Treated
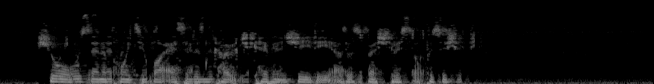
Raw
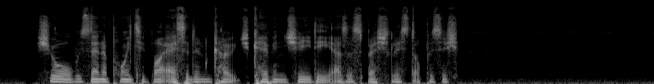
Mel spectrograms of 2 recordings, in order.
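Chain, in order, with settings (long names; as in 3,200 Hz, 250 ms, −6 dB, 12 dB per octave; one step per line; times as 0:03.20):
delay that plays each chunk backwards 113 ms, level −9.5 dB
0:03.31–0:03.77: high-shelf EQ 5,000 Hz → 2,700 Hz −9.5 dB
brickwall limiter −25.5 dBFS, peak gain reduction 11 dB
spectral peaks only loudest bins 64
single-tap delay 78 ms −18.5 dB
level −2 dB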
